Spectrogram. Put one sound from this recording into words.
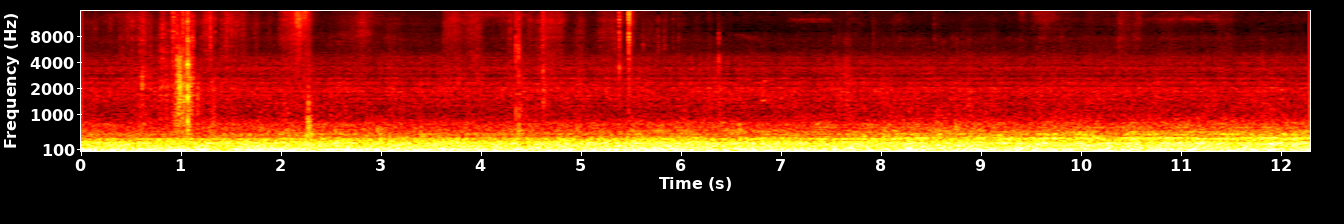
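Paper rustles and crinkles in someone's hands.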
